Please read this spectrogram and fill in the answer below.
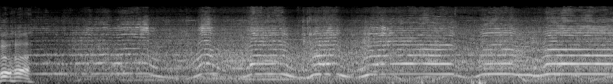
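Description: Small RC jet boat's electric motor whining at a steady high pitch, the pitch dipping and coming back up again and again as the throttle is eased off and opened, over the rush of creek rapids.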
